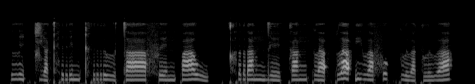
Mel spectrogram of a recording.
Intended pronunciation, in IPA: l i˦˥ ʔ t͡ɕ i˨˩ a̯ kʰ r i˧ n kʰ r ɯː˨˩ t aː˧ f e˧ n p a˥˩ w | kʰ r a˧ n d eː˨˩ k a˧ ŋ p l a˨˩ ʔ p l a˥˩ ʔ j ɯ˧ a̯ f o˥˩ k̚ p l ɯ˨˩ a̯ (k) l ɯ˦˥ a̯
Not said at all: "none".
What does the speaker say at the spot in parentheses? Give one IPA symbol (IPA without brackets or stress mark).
k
